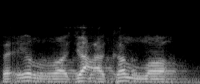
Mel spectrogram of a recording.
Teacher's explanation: الكاف عليها فتحة قبل اللام، إذن اللام تفخم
